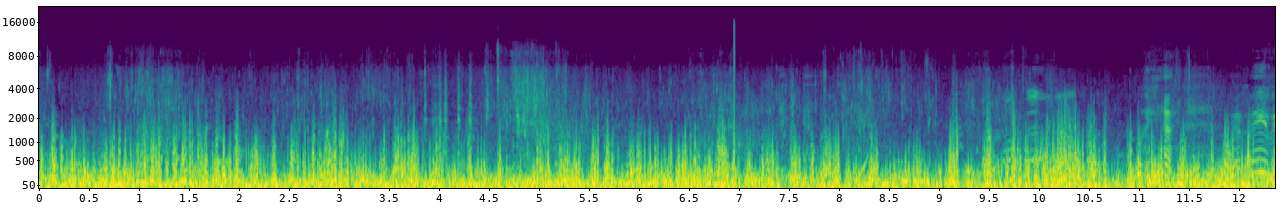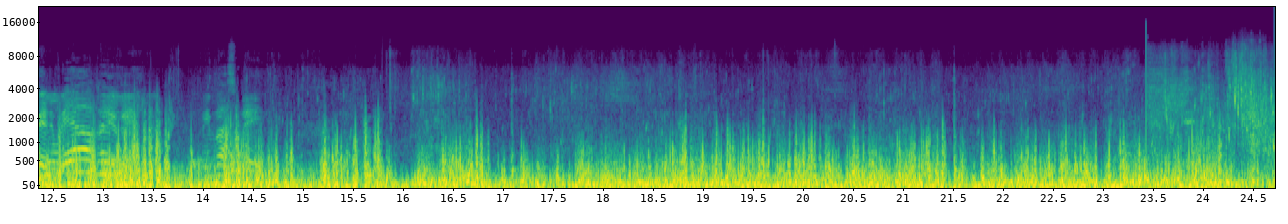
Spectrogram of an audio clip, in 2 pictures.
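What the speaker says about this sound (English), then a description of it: "This is about as much wind as I reckon I can actually move forward in" Strong wind roars continuously and loudly across a microphone while canoeing on Loch Shiel, with a constant buffeting rush and gusty surges that never let up, and nobody speaks.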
